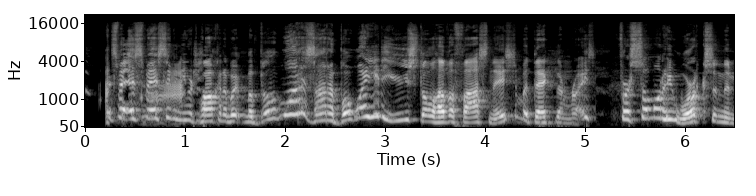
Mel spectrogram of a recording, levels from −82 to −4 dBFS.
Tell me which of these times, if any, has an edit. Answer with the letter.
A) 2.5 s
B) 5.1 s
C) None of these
B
